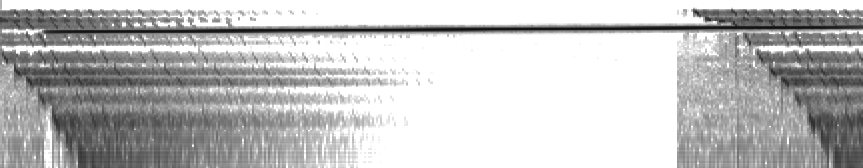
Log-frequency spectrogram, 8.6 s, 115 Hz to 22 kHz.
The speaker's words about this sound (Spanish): Así que ya lo saben, 15.000 Hz probablemente no podrían ser oídos por personas mayores de 40 años. Así que aquí va y ustedes me dicen, escuchan o no escuchan.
